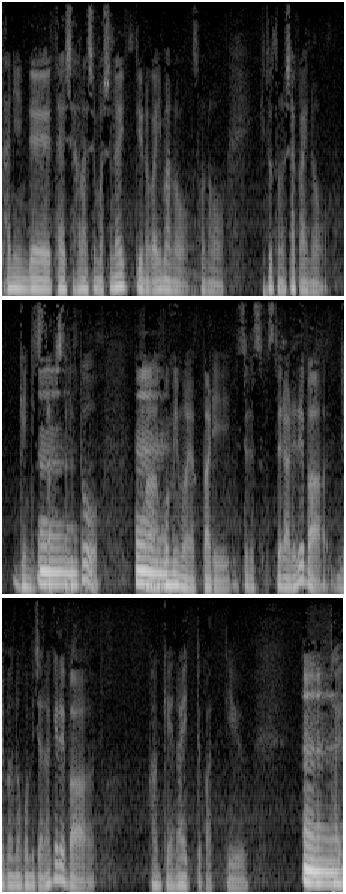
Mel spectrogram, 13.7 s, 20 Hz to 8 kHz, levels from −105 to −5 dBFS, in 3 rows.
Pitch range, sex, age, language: 90-120 Hz, male, 40-59, Japanese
